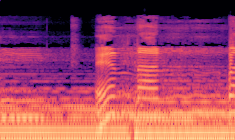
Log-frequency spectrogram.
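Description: A man singing a slow devotional song into a microphone, holding long notes and sliding up in pitch about a second in, over a steady, sustained low accompaniment.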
